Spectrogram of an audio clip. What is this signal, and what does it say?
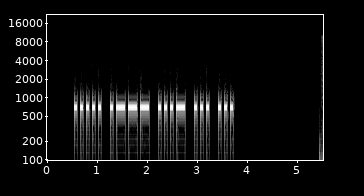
Morse code, heard as a keyed tone, about 20 wpm, 700 Hz. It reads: 5JVSS
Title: Five Challenging Letter-Number Combinations 20wpm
